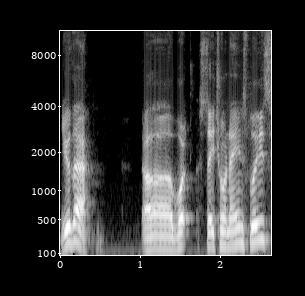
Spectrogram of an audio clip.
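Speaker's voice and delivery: high, loud guard voice. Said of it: "So they go".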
